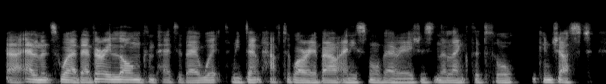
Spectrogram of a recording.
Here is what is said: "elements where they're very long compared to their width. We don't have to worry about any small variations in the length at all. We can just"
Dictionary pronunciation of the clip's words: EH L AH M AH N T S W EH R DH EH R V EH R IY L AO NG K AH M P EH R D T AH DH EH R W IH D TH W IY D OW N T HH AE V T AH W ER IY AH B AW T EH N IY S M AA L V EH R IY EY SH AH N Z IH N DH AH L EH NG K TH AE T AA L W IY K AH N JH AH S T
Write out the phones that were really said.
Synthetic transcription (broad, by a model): EH L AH M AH N T S W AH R DH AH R V EH R IY L AO NG K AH M P EH D T AH DH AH W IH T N W IY D OW N T HH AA F T AH W ER IY AH B AW T EH N IY S M AA L V EH R IY EY SH AH N Z IH N DH AH L EH NG K TH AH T AA L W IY K AH N JH AH S T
